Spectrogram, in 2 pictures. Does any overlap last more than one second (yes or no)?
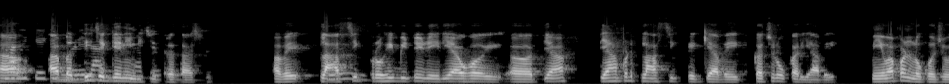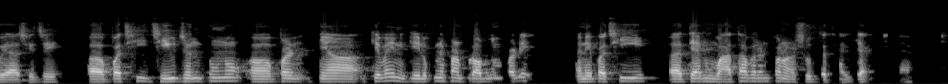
yes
